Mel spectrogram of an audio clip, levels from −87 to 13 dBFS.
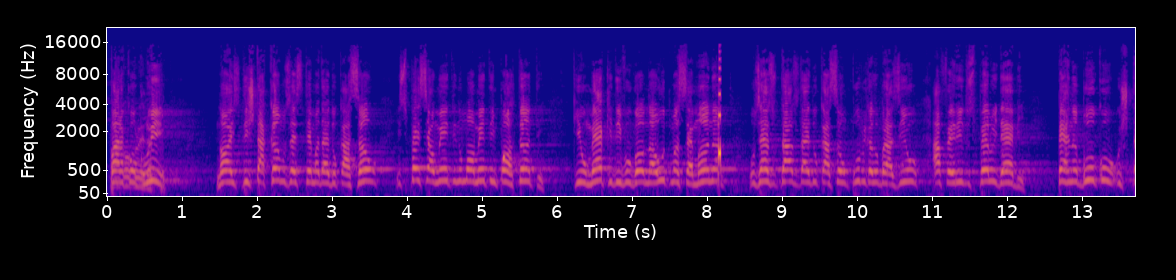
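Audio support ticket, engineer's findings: Corrupt frame decoded, three hits: 0.70–0.76 s, 5.28–5.35 s, 8.12–8.19 s. Decoder stage played damaged frames (bit errors in gain/spectral codes) instead of concealing them. Misplaced spectral energy heard as short chirp/noise blips, each spanning a couple of frames, the middle one about three. Error level climbs across the clip: about -25 dBFS at 0.70 s, about -15 dBFS at 5.28 s, about -5 dBFS at 8.12 s. Check channel error detection and concealment.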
